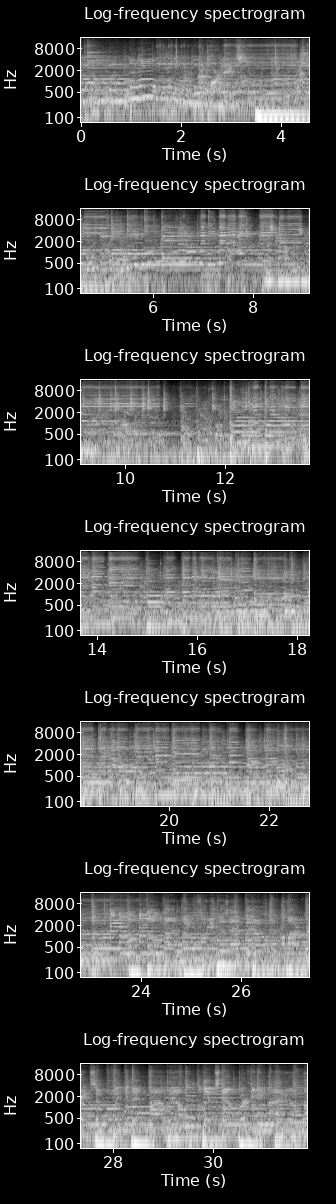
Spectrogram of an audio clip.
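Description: Live folk string band playing an instrumental passage on acoustic guitars, upright bass and drums, with a harmonica lead. A deep bass note sounds about three and a half seconds in, and a pulsing bass line comes in near the end.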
